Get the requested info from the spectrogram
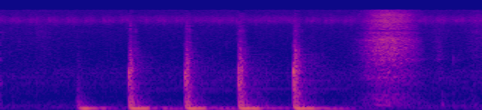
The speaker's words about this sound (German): Weil du dann auf Holz geklopft hast, dass das so bleibt.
